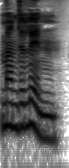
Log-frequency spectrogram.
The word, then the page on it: mandolin: British English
